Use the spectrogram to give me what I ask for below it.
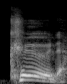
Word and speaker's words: could: How could I help you? Exactly. Et on ne prononce pas le L.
